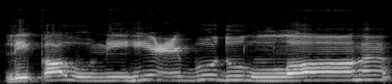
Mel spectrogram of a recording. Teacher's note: याद रहे दाल को हमने डायरेक्ट लाम मुशद्दिद के साथ मिलाना है। ये वाव अलिफ और ये अलिफ और लाम चार हुरूफ बिल तरतीब जो हैं ये साइलेंट रहेंगे।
